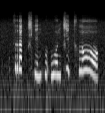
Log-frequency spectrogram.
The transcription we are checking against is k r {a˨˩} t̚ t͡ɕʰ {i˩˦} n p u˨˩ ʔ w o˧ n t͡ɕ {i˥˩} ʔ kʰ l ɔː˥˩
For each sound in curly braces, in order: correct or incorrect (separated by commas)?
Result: incorrect, correct, correct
